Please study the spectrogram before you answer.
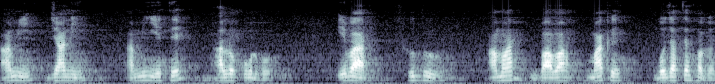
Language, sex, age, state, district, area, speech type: Bengali, male, 60+, West Bengal, Howrah, urban, read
